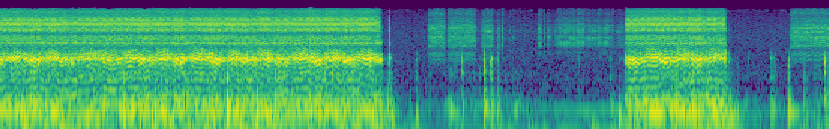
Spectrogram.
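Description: Fishing reel drag buzzing as a hooked king salmon pulls line off. The first run lasts nearly four seconds and a second, shorter one comes about six seconds in. In between, the reel makes quieter clicking as line is wound in.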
